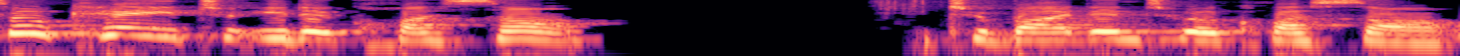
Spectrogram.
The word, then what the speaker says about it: croissant: Tiffany Maurice Christie, croissant is pronounced croissant, and pain au chocolat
